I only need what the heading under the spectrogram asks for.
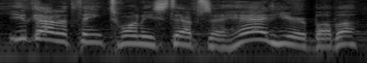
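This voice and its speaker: Squeaky, creaky, pompous sleuth. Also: male voice, big pitch swings, fairly quick, faint music behind. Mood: condescending. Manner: emphatic, condescending. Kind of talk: comedy radio theater.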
